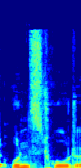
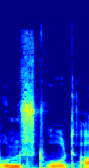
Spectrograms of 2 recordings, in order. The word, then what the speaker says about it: Unstrut: Oder mein Lieblingsbeispiel Unstrut oder Unstrut. Auch da gibt es, je nachdem, wo du da entlang wohnst, unterschiedliche Varianten.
